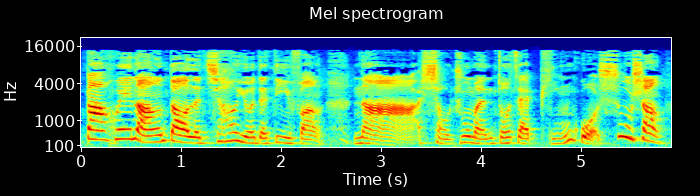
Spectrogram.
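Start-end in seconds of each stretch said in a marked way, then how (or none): none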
